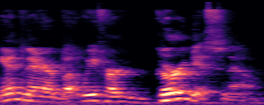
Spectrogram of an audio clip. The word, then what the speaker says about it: Muguruza: I don't know but I say go muguruza and then now that I know Girgis is actually correct I'm sorry for all these years Julia I will now call you by your connect correct pronunciation of Girgis yes muguruza garvey's let's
